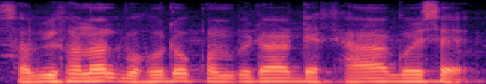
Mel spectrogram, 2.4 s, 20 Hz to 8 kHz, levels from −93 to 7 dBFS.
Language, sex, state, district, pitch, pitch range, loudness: Assamese, male, Assam, Hailakandi, 120 Hz, 115-125 Hz, -17 LUFS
